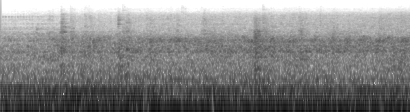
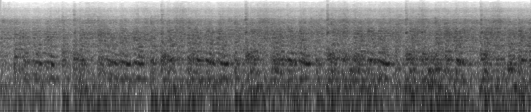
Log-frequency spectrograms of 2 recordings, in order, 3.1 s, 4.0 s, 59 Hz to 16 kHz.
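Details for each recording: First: Military M1009 CUCV (Chevy K5 Blazer) diesel revived after over two decades sitting, warmed up after running a while: deep even rumble at steady idle with no knocks or misses; normal idle. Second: Military M1009 CUCV (Chevy K5 Blazer) diesel, sitting over two decades, first start attempt without ether, with a little throttle: steady cranking with slow rhythmic beat and hint of catching, never fires; oil pressure builds to 40 psi; cranking, no start.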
